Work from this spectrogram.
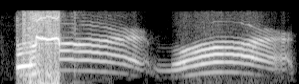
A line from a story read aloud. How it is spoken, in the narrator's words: cried the ghost with a mighty bellow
